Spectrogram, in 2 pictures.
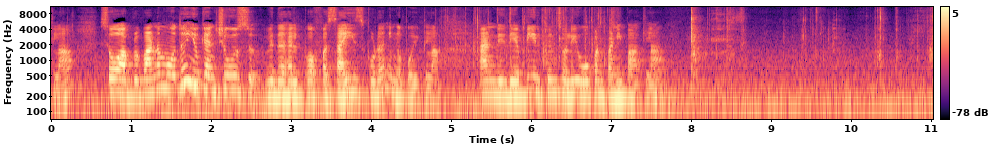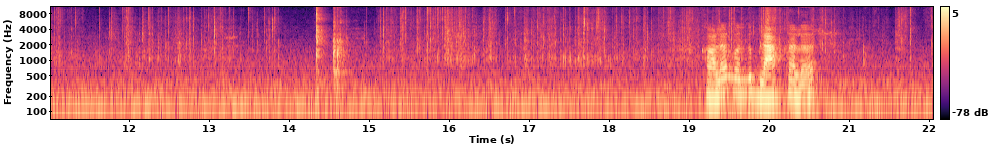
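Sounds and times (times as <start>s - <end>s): plastic packaging crinkling: 4.0s - 7.4s, 8.2s - 22.0s.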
